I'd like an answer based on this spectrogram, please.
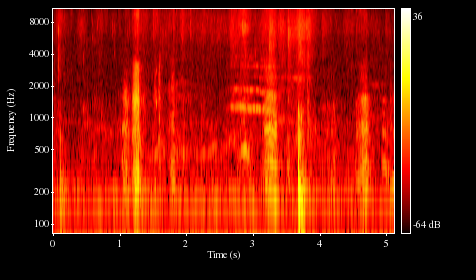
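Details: Short yelps and one thin, tonal whine in the middle come from Chihuahua puppies, ginger and blue in colour, in Minsk, amid faint rustling and knocks.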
